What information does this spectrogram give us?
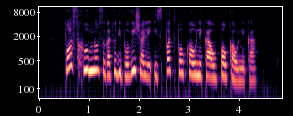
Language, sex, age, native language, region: Slovenian, female, 30-49, Slovenian, Carinthia region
